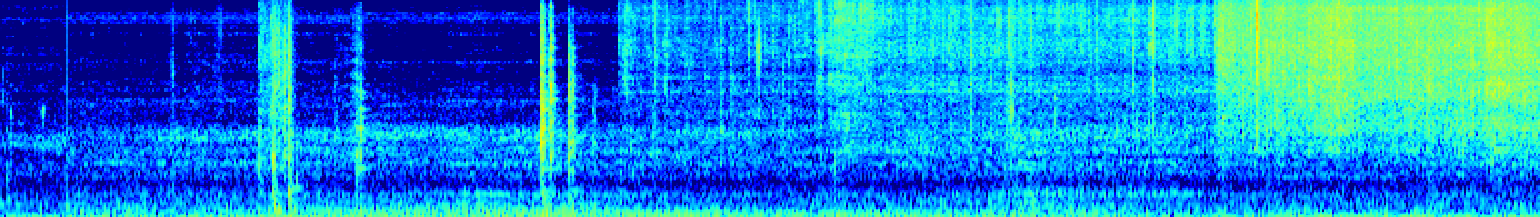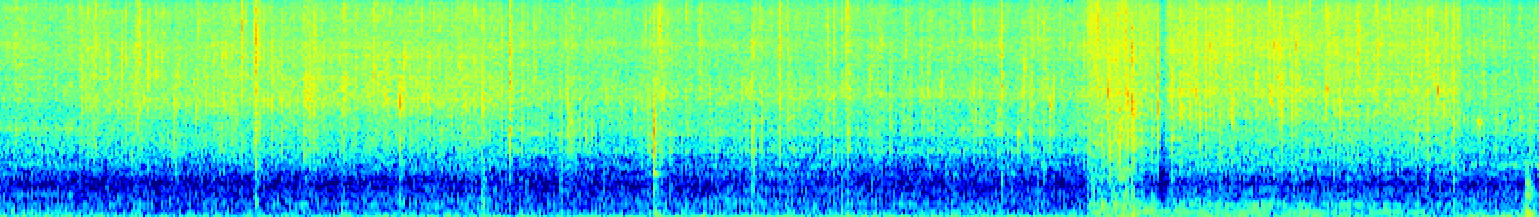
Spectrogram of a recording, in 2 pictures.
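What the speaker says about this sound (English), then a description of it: "So let me get a nice sear on these bones first," Beef soup bones sear in an Instant Pot inside a camper van, a low crackle that swells about halfway through into a loud, continuous sizzle with occasional sharp pops.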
